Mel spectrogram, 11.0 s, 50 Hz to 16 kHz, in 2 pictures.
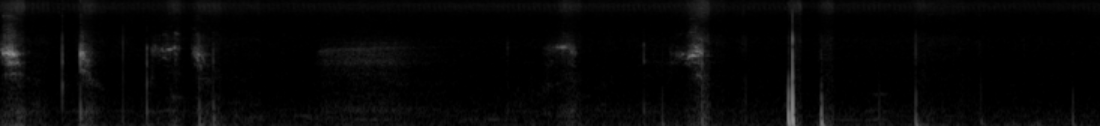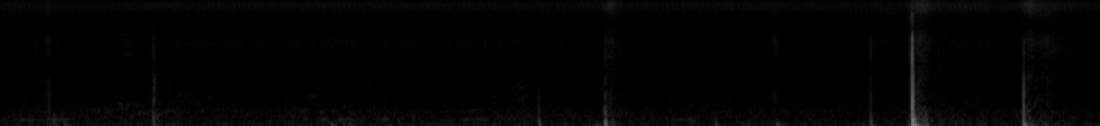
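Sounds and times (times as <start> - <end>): person whispering: 0.0 - 1.2.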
